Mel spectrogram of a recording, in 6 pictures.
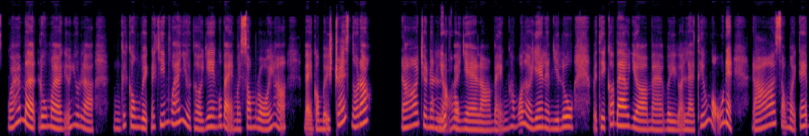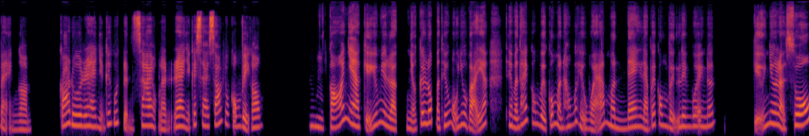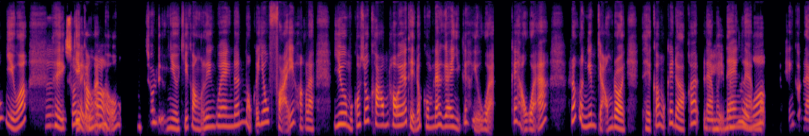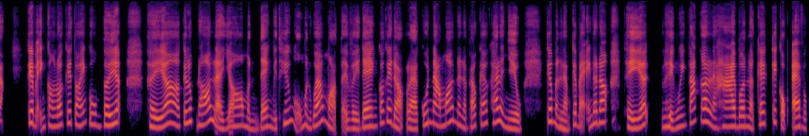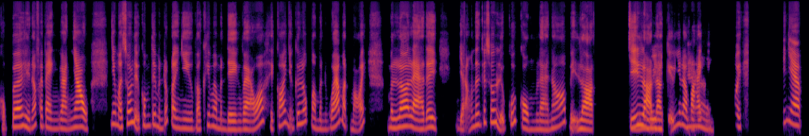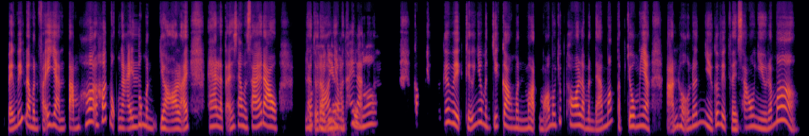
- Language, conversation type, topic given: Vietnamese, podcast, Thói quen ngủ ảnh hưởng thế nào đến mức stress của bạn?
- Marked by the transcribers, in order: tapping; unintelligible speech; unintelligible speech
